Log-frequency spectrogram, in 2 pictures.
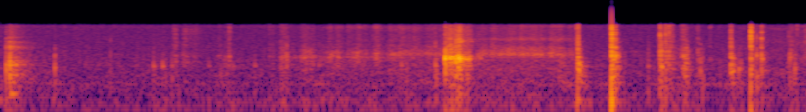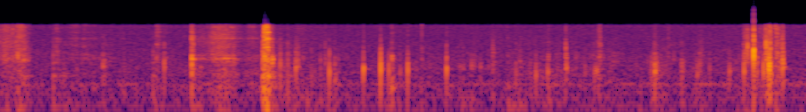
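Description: Handling noise of cardboard, a wooden ruler and a marker on a wooden tabletop: scattered sharp clicks and knocks, with a short scraping rub about four and a half seconds in and a cluster of clicks near the end.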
